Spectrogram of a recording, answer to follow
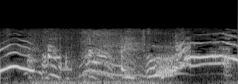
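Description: Girls' high-pitched squeals and shrieks, several overlapping voices rising and falling in pitch, with no words.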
